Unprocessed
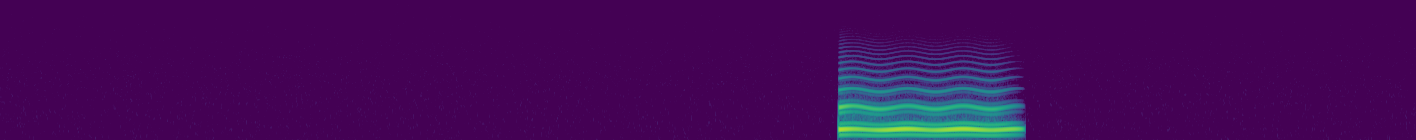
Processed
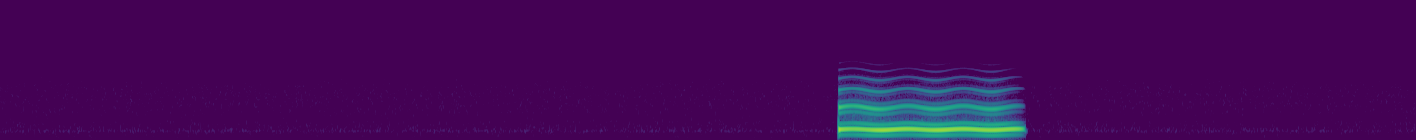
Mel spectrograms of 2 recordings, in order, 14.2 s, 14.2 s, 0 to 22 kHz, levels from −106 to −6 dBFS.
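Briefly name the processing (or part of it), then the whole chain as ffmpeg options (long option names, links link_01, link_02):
bass amplifier: -af "acompressor=threshold=-27dB:ratio=6,highpass=82,equalizer=frequency=170:width_type=q:width=4:gain=-6,equalizer=frequency=270:width_type=q:width=4:gain=8,equalizer=frequency=640:width_type=q:width=4:gain=-5,lowpass=frequency=2000:width=0.5412,lowpass=frequency=2000:width=1.3066"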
